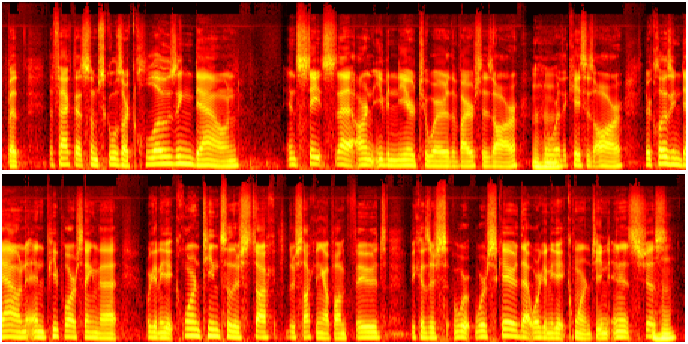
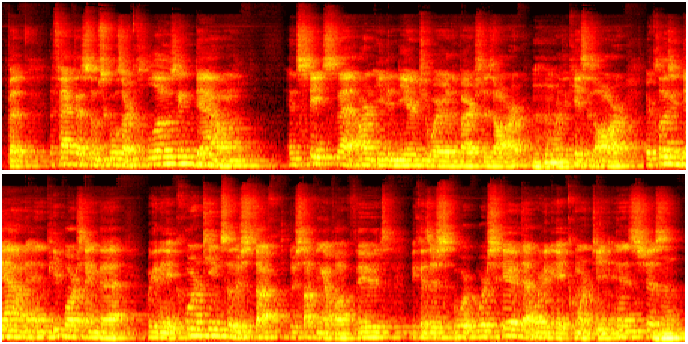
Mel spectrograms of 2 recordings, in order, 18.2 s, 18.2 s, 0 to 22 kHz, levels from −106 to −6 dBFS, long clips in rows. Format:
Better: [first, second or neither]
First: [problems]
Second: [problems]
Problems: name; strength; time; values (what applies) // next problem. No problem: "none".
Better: first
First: none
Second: off-mic speech; far // room echo; noticeable; dies away in 0.8 s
